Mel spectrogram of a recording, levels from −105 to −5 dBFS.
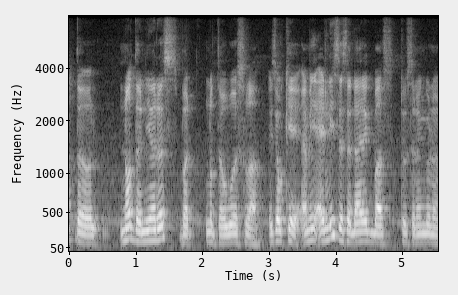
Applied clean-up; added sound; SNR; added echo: none; none; none; none.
